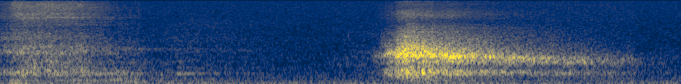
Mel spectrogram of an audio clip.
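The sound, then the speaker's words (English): An audience takes a collective deep breath together: a soft, breathy rush of many people inhaling swells suddenly about two seconds in, then slowly fades over a low, steady hiss. “So I think we should all take, before we read this scripture, a collective deep breath. I think we need another.”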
